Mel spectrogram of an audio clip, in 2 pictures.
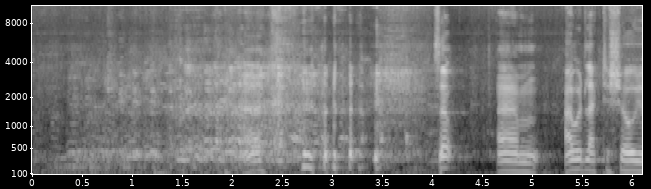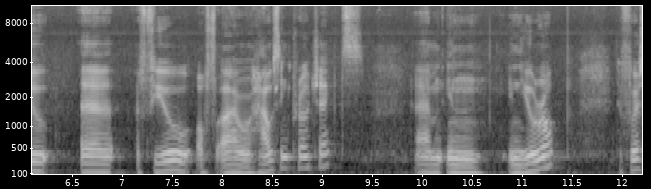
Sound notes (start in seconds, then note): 0.3 laughter; 0.3 chuckles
